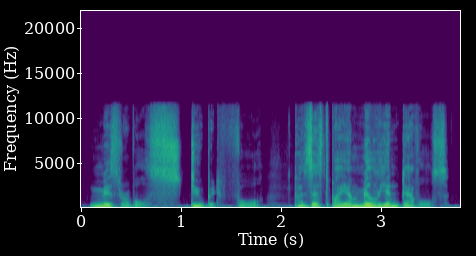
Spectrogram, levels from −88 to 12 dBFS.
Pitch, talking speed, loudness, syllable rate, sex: 110 Hz, 125 wpm, -20 LUFS, 4.9 syllables/s, male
